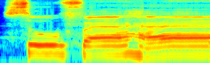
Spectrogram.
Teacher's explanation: তো আমরা এই হাকে চার আলিফ টানে পড়বো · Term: মধ্যে মুত্তাসিল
